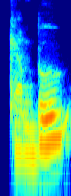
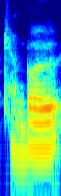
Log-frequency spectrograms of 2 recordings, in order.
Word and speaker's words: Kambô: If you were to spell it without that, it would be pronounced Kambu, like bamboo, but it's supposed to be spelled Kambo, as in rhyming with elbow, and hence it's got that little triangular accent.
